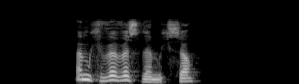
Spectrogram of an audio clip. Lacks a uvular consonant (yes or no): yes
